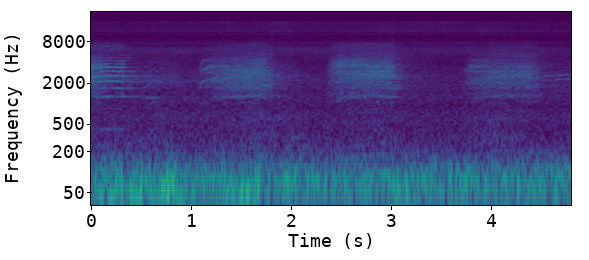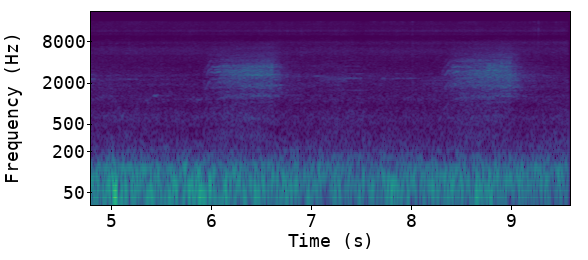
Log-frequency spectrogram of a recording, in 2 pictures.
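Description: A bird calling over and over, a short harsh call about every one to two seconds, over a steady low rumble.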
